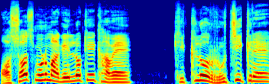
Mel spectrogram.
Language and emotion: Goan Konkani, surprised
